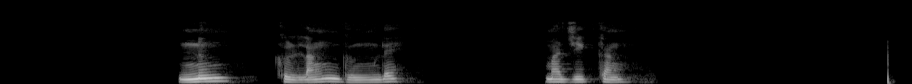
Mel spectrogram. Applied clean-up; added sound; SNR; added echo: none; none; none; none.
